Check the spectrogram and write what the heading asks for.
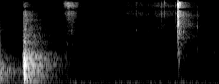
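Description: Grey PVC pipe parts being handled at a workbench: two sharp plastic knocks in quick succession at the start, the second louder, then a light click near the end.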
